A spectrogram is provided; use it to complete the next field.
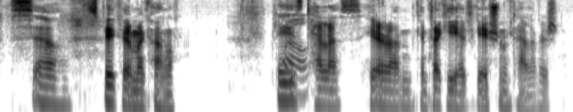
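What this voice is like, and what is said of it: Slow public-television announcer voice. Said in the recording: “That's not a Kentucky accent. ... Everybody talks like this, yes. ... it seems to move slower than it normal does indeed.”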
